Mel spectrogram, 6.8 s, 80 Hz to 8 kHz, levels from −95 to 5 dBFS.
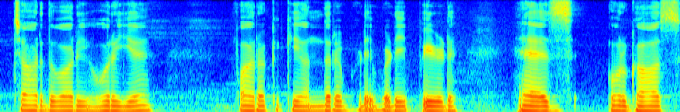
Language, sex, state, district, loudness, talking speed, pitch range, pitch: Hindi, male, Chhattisgarh, Sukma, -18 LUFS, 125 wpm, 120-130 Hz, 125 Hz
